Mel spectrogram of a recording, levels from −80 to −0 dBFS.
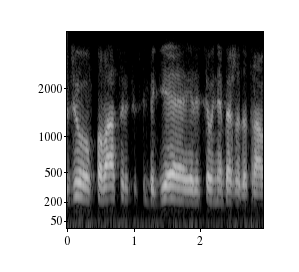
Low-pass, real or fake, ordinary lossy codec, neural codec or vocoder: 3.6 kHz; real; Opus, 32 kbps; none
